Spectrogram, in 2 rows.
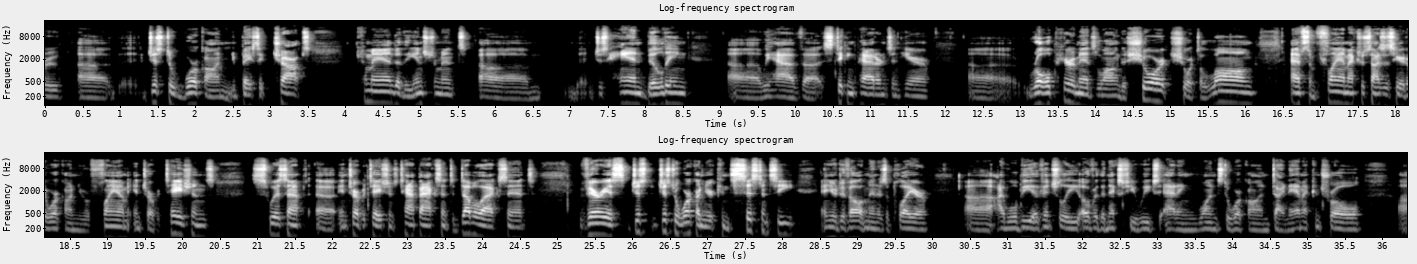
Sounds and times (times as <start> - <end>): Speech: 0.0 - 3.6, 4.2 - 8.6, 9.2 - 36.3.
